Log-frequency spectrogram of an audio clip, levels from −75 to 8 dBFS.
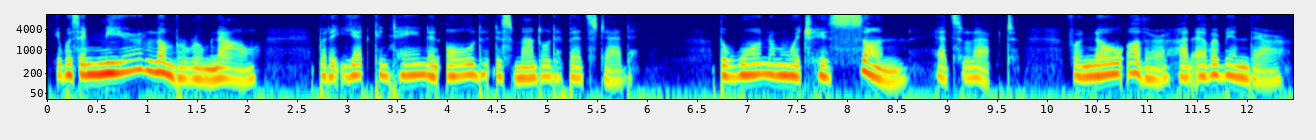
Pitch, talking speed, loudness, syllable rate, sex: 160 Hz, 145 wpm, -18 LUFS, 4.0 syllables/s, female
